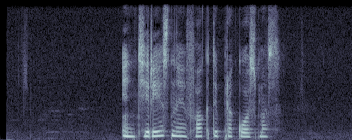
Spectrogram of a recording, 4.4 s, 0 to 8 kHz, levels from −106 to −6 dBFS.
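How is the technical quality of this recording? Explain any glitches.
No glitches can be heard anywhere in the recording; the signal stays continuous and steady throughout, with nothing in it that needs explaining.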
